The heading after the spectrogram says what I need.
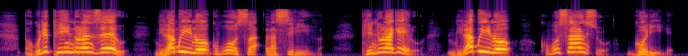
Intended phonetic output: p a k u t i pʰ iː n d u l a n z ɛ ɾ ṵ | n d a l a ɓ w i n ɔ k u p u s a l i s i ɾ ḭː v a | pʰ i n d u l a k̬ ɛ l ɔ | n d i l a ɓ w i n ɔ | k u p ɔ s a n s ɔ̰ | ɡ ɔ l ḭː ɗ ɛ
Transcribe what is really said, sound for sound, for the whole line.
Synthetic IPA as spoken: p a k u t i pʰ i n d u l a n z ɛ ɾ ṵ | n d i l a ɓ w i n ɔ k u p ɔ s a l a s i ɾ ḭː v a | pʰ i n d u l a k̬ ɛ l ɔ | n d i l a ɓ w i n ɔ | k u p ɔ s a n s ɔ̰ | ɡ ɔ l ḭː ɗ ɛ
